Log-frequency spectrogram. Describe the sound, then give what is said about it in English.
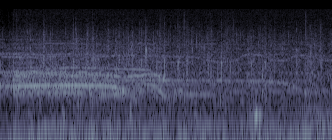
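A crowd cheers and roars steadily at Jennerstown Speedway's victory lane as race driver Dale Kimberly climbs out of his race car, a loud, dense wash of voices and clapping with a few higher whistles and shouts cutting through. “He can hear you. Make some noise.”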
